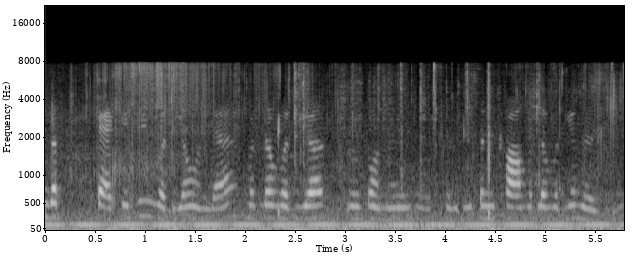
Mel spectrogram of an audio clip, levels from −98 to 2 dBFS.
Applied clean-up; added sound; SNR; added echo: none; Chewing, mastication; 0 dB; none.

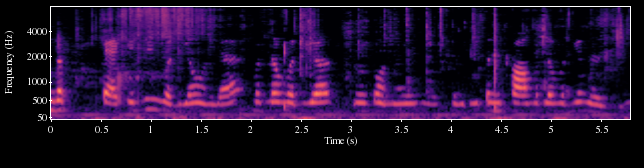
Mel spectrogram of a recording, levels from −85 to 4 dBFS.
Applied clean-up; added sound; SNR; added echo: classical method log-MMSE.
